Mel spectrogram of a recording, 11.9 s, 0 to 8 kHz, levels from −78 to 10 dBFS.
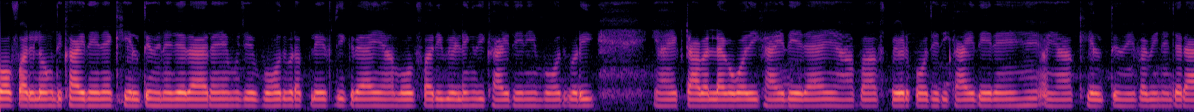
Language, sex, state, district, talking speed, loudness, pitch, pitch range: Hindi, female, Chhattisgarh, Jashpur, 265 wpm, -21 LUFS, 175 Hz, 170-180 Hz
